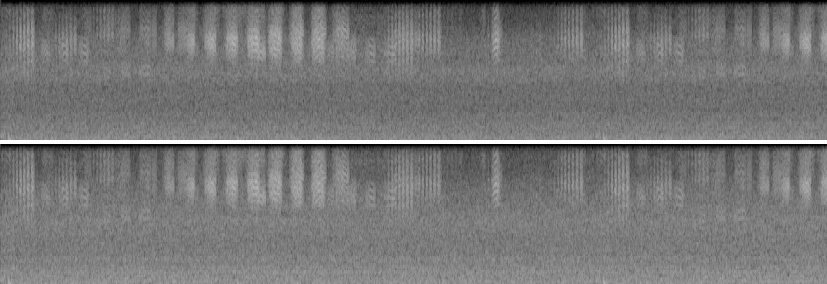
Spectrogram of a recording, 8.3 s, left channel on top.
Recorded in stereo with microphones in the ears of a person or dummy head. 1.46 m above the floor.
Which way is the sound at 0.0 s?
15° right (ahead or behind).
